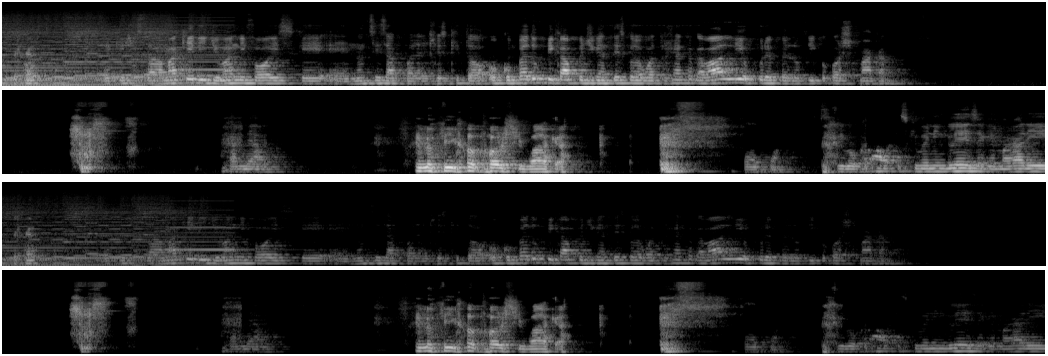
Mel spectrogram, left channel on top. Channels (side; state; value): right; quieter; 10.3 dB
